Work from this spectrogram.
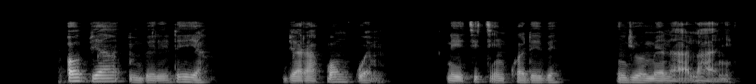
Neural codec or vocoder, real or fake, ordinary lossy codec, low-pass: none; real; none; none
